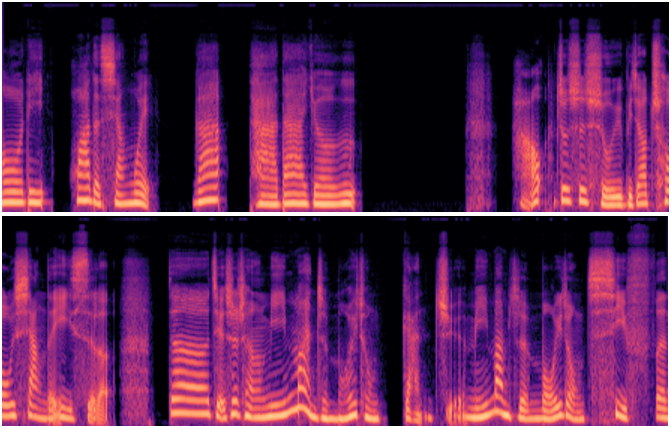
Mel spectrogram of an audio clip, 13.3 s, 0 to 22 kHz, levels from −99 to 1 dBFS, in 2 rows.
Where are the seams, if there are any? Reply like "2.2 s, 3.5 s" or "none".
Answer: 5.5 s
